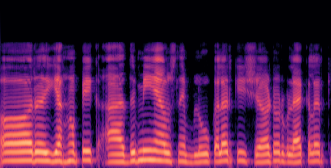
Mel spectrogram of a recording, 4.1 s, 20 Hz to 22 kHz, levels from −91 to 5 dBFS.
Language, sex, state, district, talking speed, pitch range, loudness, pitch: Hindi, female, Haryana, Charkhi Dadri, 215 wpm, 180-205 Hz, -16 LUFS, 200 Hz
